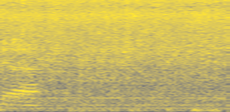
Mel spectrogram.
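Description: Water flows through an aquaponics grow bed siphon with a soft, steady rushing gurgle, fairly quiet and continuous across the short stretch.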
